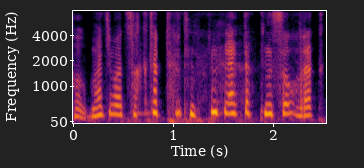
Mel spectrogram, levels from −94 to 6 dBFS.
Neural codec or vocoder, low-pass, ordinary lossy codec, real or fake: codec, 16 kHz, 4 kbps, FreqCodec, smaller model; none; none; fake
